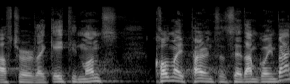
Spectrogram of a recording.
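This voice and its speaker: Here a man speaks at medium pitch. His pitch variation is ordinary. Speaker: entrepreneur, business CEO. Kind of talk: podcast interview.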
